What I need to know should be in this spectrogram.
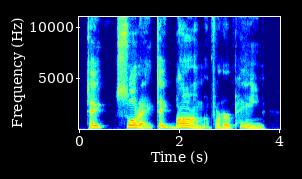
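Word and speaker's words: צרי: as bomb in hebrew the word here is sore if you were to translate that t z e r dash e with the accent on the final letter sorry from this word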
